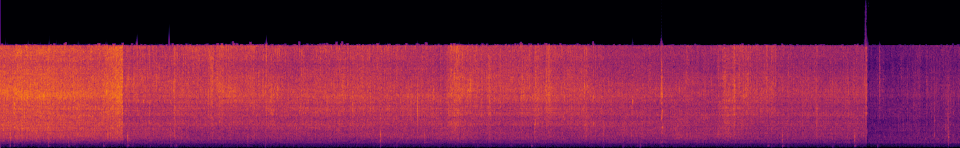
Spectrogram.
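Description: Chicken, onion, carrot and potato sizzling as they sauté in a stainless steel pot, stirred with a wooden spatula that gives small scrapes and knocks. The sizzle drops a step about two and a half seconds in and falls away abruptly near the end.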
